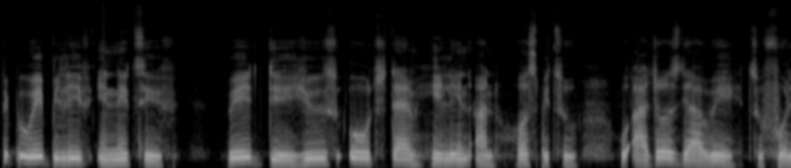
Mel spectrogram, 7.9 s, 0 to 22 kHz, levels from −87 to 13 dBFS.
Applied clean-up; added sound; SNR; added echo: none; none; none; none.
